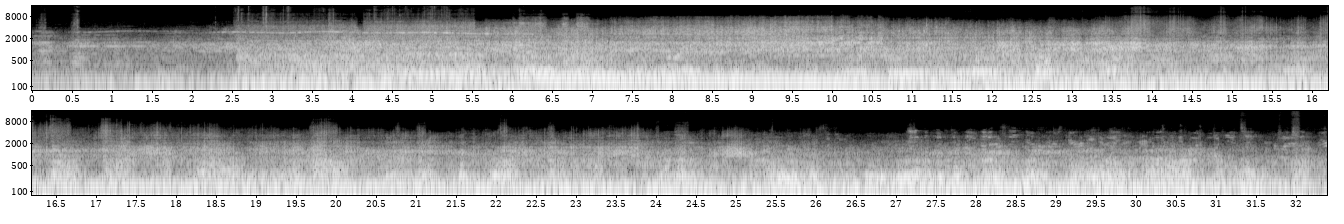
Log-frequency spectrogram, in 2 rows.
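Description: Lockheed Martin F-35A Lightning II's jet engine, flying low in formation with propeller warbirds. The sound rises sharply about two and a half seconds in, and its low pitch falls steadily as the formation passes. The jet keeps running loud to the end.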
